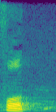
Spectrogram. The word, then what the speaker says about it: ص: এজন্য বলতেছি সদ উচ্চারণটা, সদ এটাকে তোমাকে একটু ইতবাক, এটাকে তোমার একটু মোটা করতে হবে।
